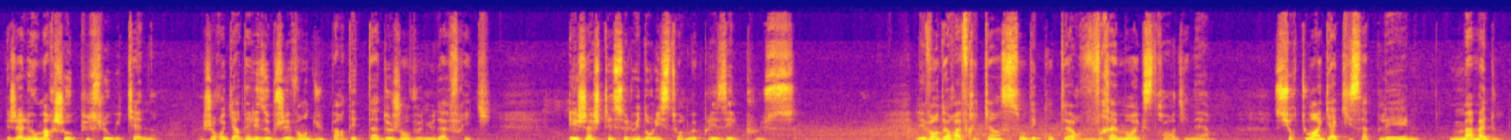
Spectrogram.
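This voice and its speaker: A woman's voice: medium pitch, animated, moderate pace, darkish tone, a little hiss or hum, lightly acted. A woman voicing an old male neighbor who wheezes and tells stories in a wistful, rambling way. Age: older. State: wheezing, short of breath.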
